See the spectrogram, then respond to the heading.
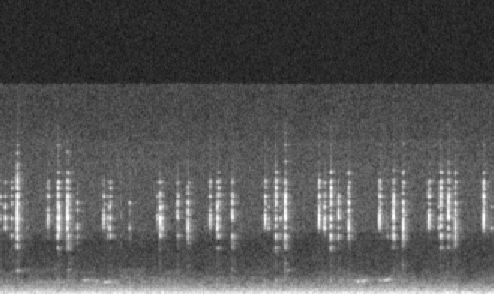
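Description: Long nails rapidly tap the sides of the glass dome of a water-filled dragon snow globe. The result is quiet, bright, short clicks in irregular clusters over a low, steady rumble.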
